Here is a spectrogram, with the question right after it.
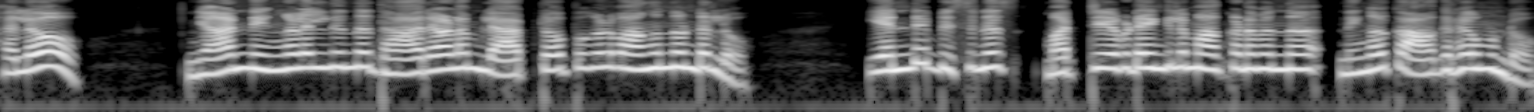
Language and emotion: Malayalam, angry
